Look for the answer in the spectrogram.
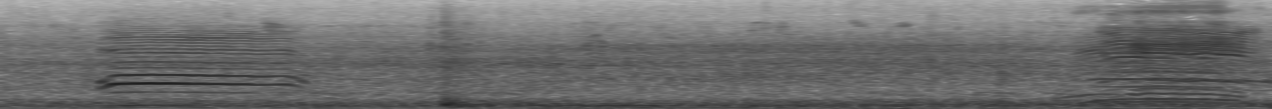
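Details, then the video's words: Ewes and lambs in the Hampshire countryside: a clear bleat near the start, a brief knock, then a rougher bleat at the end, over low road noise. "Sheep Field - One Hour Sound and Video"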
